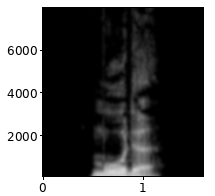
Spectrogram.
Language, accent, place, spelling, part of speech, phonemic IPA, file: German, Germany, Berlin, Mode, noun, /ˈmoːdə/, De-Mode.ogg
- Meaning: 1. fashion, trend 2. vibrational mode (Form of oscillation of electromagnetic waves especially in waveguides)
